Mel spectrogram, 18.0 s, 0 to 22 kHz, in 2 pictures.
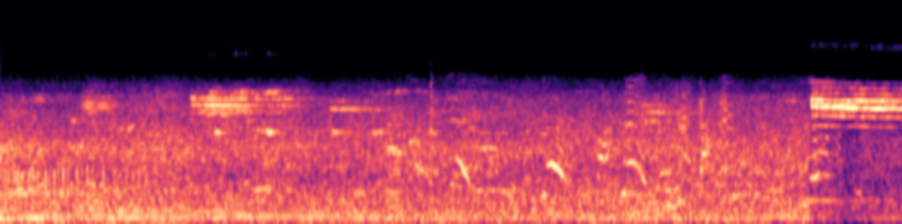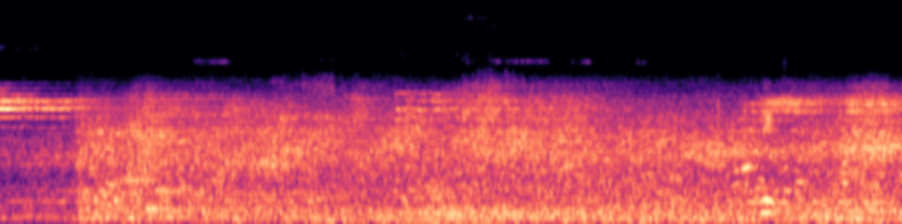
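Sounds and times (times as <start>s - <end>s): crowd noise: 0.0s - 18.0s
street traffic: 0.0s - 18.0s
vehicle horn: 8.1s - 10.0s.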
